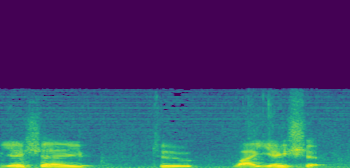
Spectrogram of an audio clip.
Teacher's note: just the shortening of the vowel because of the shift of the accent to the front of the word.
